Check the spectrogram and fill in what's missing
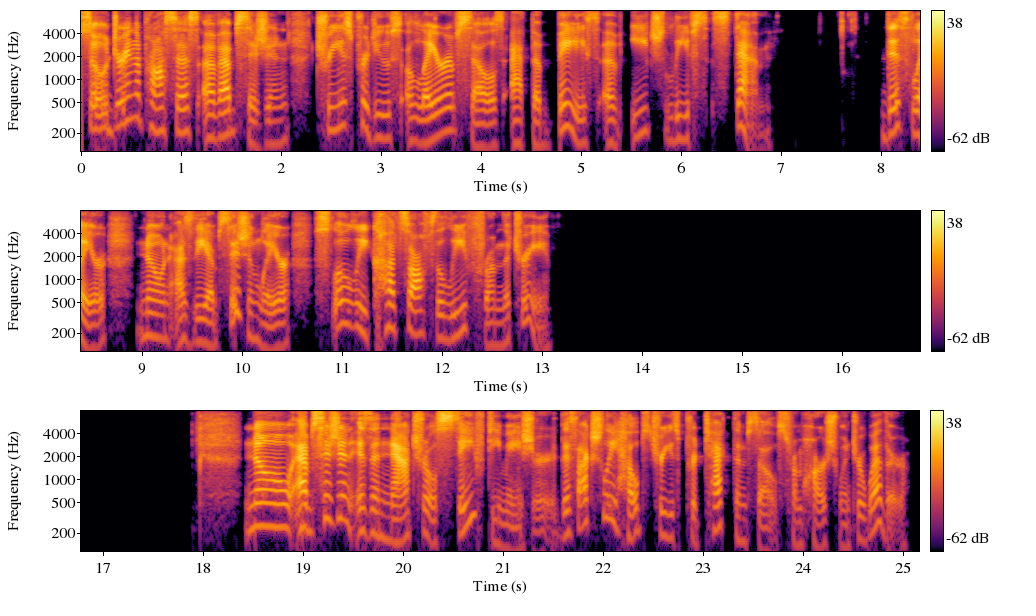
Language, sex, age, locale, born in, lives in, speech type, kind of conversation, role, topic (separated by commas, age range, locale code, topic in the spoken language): English, female, 40-44, en-US, United States, United States, read, expert-assistant, expert, What causes leaves to fall off trees in the fall?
